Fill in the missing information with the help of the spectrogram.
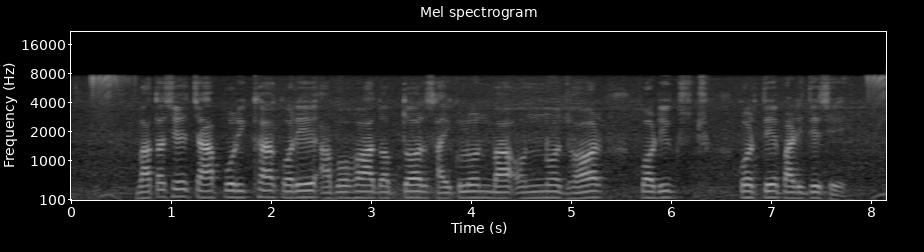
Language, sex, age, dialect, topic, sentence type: Bengali, male, 18-24, Western, agriculture, statement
